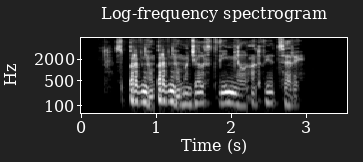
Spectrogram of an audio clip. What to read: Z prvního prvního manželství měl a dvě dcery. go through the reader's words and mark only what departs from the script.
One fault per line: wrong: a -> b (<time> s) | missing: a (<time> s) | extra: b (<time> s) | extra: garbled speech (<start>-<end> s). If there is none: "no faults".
no faults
